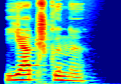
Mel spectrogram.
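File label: "ятшкыны", Komi, female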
